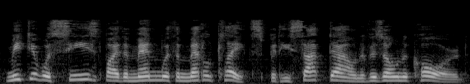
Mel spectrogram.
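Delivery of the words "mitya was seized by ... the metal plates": ordinary delivery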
